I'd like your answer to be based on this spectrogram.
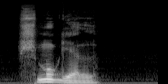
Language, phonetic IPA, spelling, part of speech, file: Polish, [ˈʃmuɟɛl], szmugiel, noun, Pl-szmugiel.ogg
